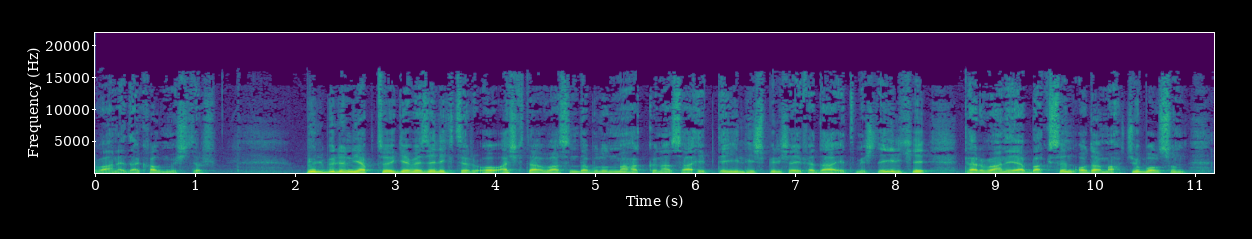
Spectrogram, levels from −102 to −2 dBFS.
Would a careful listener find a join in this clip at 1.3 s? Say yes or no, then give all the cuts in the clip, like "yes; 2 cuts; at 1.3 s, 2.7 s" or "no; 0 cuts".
no; 1 cut; at 8.6 s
